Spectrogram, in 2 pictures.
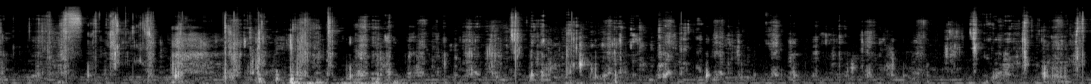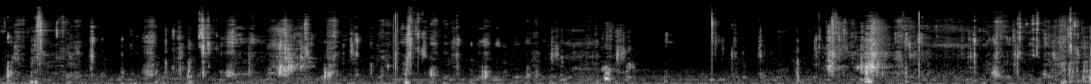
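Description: Close, crunchy chewing of salad with banana peppers, with repeated bites and moist mastication sounds over about twenty seconds during a seafood eating session, loud and near throughout.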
